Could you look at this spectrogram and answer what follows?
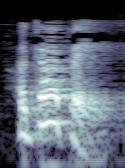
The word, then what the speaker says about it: agape: Agape, A-G-A-P-E, long E.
